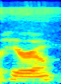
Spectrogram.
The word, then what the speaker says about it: gyro: It's called King Gyro or Gyro. And the guy is how you say it? Gyro. It's Greek. Yeah, say it again. Yeah, gyro. What do you say? They say around here, hero.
